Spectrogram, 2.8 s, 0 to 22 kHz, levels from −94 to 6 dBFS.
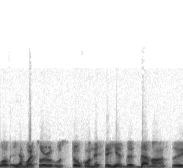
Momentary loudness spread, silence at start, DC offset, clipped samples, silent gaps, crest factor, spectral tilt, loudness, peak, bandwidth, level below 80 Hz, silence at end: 4 LU; 0 s; under 0.1%; under 0.1%; none; 14 dB; -8 dB/octave; -15 LUFS; 0 dBFS; 4.9 kHz; -52 dBFS; 0 s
